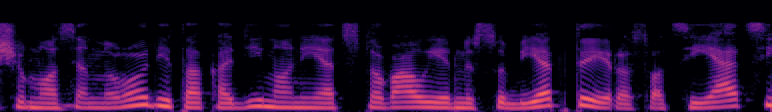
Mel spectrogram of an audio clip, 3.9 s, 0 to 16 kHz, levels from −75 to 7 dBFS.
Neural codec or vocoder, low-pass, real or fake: codec, 16 kHz, 1 kbps, X-Codec, HuBERT features, trained on balanced general audio; 7.2 kHz; fake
